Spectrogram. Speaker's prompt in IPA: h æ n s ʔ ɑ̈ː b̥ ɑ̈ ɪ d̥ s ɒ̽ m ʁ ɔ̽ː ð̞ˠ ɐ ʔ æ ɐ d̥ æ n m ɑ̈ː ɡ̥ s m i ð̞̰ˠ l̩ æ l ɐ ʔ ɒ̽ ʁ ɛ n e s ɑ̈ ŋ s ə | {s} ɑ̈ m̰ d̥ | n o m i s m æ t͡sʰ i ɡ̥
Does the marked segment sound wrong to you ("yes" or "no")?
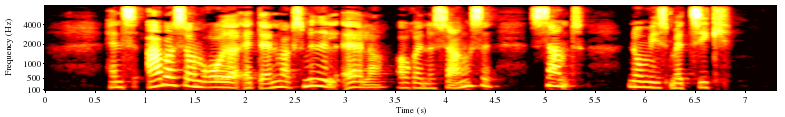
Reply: no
